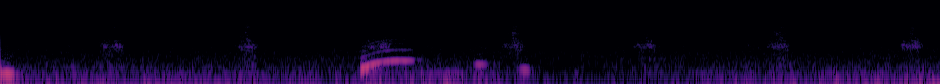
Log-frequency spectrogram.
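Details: A sleeping cat talks in its sleep indoors: one short, soft, upward-sweeping chirp-like murmur near the middle, with faint regular low breathing sounds and room hush around it.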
